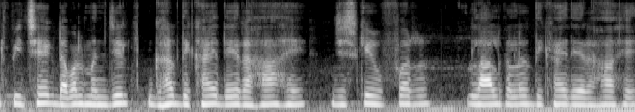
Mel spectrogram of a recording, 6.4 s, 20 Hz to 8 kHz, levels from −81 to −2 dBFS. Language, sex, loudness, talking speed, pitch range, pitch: Konkani, male, -16 LUFS, 160 wpm, 160-170 Hz, 165 Hz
